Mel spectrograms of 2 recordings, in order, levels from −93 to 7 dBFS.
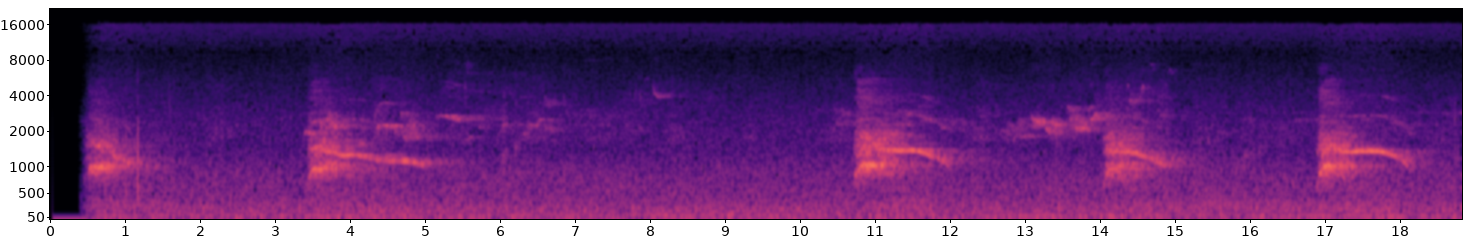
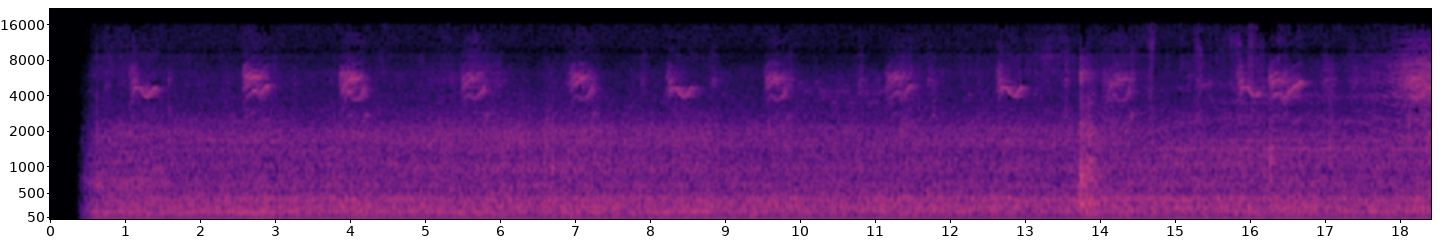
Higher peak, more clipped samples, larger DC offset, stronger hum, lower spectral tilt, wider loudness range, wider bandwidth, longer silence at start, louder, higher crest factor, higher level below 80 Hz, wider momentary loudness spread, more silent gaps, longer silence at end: first, -12 dBFS vs -20 dBFS; neither; second, under 0.1% vs 0.2%; neither; first, -5 dB/octave vs -3 dB/octave; first, 12 LU vs 2 LU; about the same, 17 kHz vs 16.5 kHz; about the same, 0 s vs 0 s; first, -32 LUFS vs -39 LUFS; about the same, 20 dB vs 20 dB; first, -46 dBFS vs -62 dBFS; first, 17 LU vs 7 LU; second, none vs 0.00-0.30 s; about the same, 0 s vs 0 s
